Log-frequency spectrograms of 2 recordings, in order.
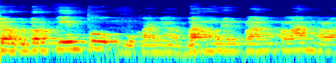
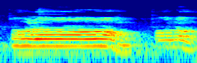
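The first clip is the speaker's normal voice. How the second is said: high, drawn-out cry for help; long wailing call; very loud scream; 11 semitones higher, 4 dB louder, much slower than usual. Retold or imitated. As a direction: re-enact a loud yell for help. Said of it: "Itu keras banget".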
